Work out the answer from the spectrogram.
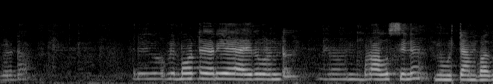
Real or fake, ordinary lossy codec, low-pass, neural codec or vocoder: fake; none; 7.2 kHz; codec, 16 kHz in and 24 kHz out, 1.1 kbps, FireRedTTS-2 codec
